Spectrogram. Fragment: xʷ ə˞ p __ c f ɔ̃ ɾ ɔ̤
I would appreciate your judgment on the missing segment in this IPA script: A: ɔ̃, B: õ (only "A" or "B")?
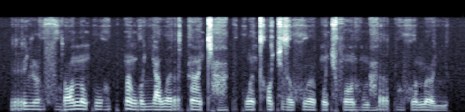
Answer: B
